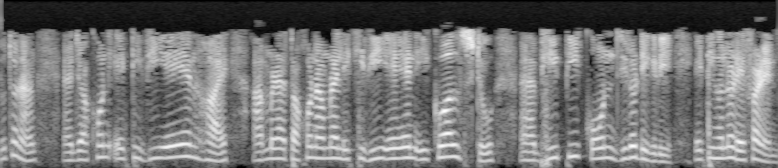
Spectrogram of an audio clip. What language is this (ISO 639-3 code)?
ben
